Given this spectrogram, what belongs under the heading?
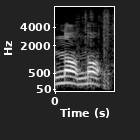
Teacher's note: जो नौ है आपका दंत्य भी है, साथ में साथ नासिक्य भी है, नौ नौ, यानी कि नाक से भी जो है इसकी हवा निकल रही है।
